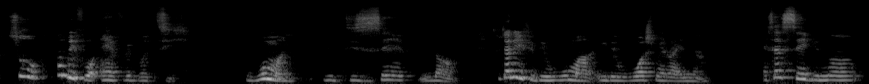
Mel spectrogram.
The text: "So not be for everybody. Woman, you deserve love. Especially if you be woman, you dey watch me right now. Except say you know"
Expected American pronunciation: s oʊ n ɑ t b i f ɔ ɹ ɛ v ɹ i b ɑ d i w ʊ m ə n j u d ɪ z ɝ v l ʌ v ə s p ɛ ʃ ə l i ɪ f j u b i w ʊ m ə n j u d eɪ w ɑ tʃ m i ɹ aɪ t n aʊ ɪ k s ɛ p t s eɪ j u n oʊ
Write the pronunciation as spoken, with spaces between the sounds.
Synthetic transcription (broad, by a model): s oʊ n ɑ b i f ɔ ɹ ɛ v ɹ i b ɑ d i w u m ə n j u d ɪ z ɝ v l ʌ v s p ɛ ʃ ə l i f j u b i w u m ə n j u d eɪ w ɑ ʃ m i ɹ aɪ t n aʊ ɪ s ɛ s eɪ j u n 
